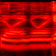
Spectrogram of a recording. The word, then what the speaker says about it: Ylang Ylang: Number 3 is the balance oil, and it's got Lang Lang oil. I can never say that. Ylang Ylang. – It's Ylang Ylang. – Ylang Ylang. I can never say that right.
